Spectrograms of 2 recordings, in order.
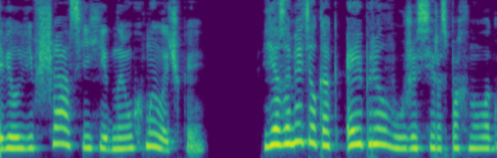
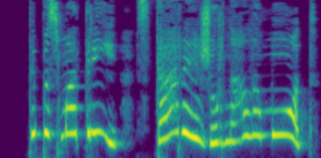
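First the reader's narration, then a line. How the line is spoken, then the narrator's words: Exclaimed. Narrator (Russian): воскликнула Эрин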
